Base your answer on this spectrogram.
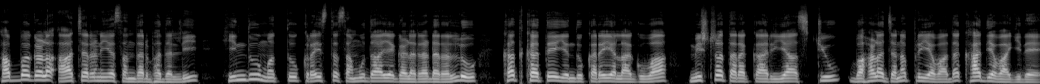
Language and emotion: Kannada, neutral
